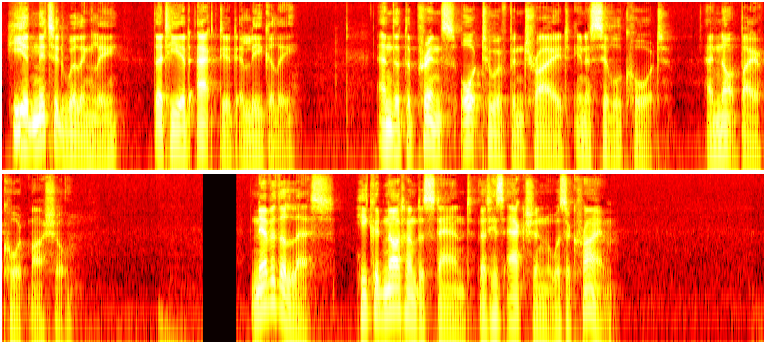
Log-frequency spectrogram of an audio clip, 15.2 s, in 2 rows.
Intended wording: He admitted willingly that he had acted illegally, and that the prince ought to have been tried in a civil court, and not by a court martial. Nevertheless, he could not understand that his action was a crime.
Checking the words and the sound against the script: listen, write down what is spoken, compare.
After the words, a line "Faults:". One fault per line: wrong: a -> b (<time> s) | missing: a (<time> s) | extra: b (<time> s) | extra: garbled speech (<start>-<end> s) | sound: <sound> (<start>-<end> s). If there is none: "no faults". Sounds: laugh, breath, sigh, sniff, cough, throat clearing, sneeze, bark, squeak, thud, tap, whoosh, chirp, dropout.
He admitted willingly that he had acted illegally, and that the prince ought to have been tried in a civil court, and not by a court martial. Nevertheless, he could not understand that his action was a crime.
Faults:
no faults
